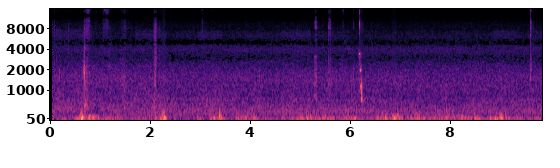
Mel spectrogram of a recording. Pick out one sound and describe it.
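Buttons on a camcorder click.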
